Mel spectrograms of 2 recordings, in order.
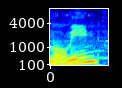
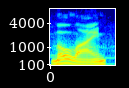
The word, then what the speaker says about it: Moline: is the city of Moline sometimes you'll hear Outsiders say mo line it's spelled like Mo line but it's pronounced Moline that one's not as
